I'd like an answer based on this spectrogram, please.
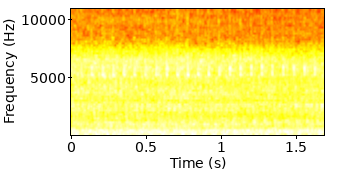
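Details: Euro Motor small motorcycle engine idling with a quick, even putter, no misses or unusual knocks, after a no-start where the starter only clicked; starter motor seemed stuck (possibly after washing) and was freed by tapping it.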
